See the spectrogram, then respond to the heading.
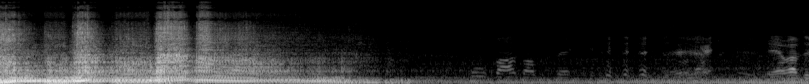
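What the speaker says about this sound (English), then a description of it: "Give her a rev, son. Give her a rev." A lifted Toyota Tundra 1794 Texas Limited dual-cab 4x4 truck with loud mufflers revs hard close by for about two seconds, then settles to a low idle while people talk nearby.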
